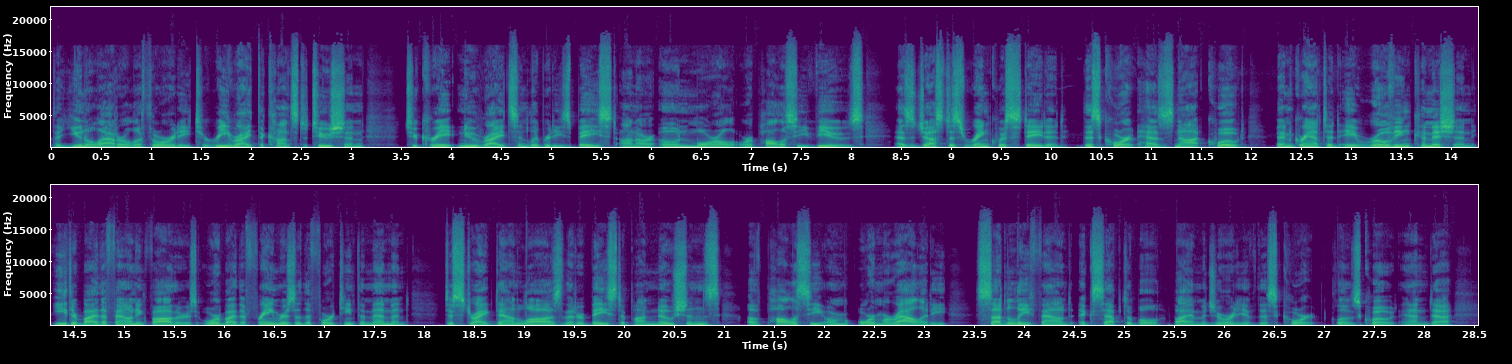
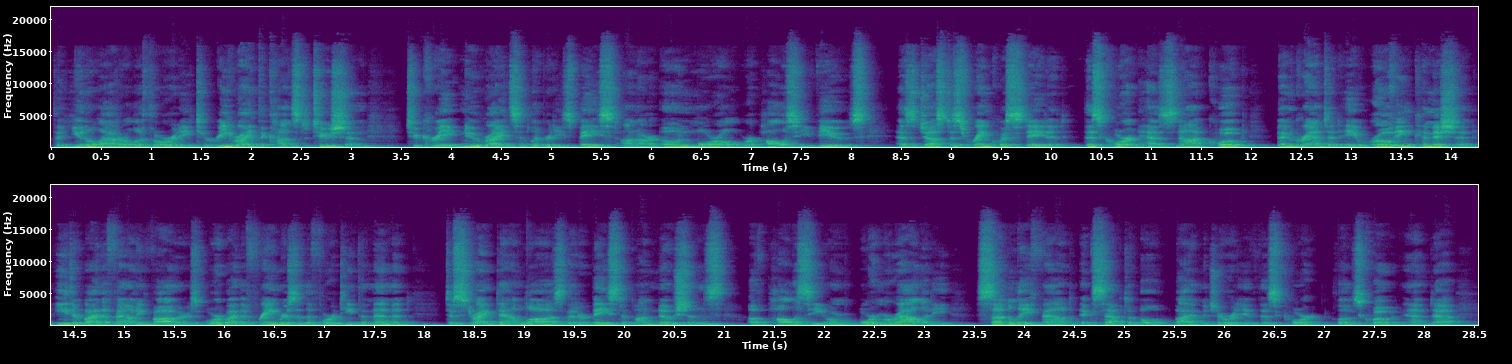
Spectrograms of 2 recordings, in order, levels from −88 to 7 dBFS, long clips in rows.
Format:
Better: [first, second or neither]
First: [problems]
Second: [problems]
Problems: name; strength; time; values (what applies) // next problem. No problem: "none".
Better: first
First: none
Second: off-mic speech; far // room echo; slight; dies away in 0.5 s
